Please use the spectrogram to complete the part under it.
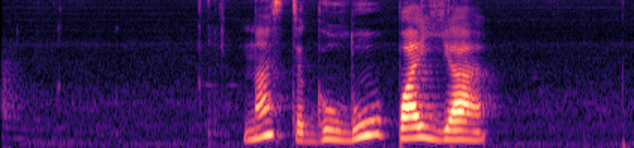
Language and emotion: Russian, angry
